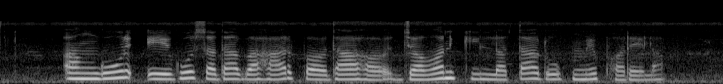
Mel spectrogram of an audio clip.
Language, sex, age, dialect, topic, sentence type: Bhojpuri, female, 18-24, Western, agriculture, statement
